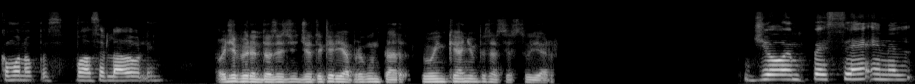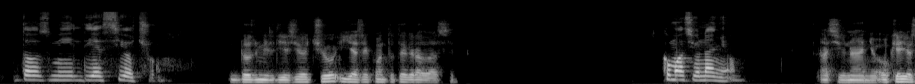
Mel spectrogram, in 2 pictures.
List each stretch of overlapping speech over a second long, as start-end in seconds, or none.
none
